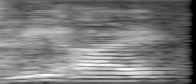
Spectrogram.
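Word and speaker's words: Mihály: But it's Mihaly, so Mihaly, Chick sent Mihaly.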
